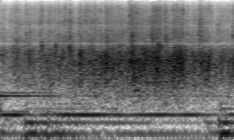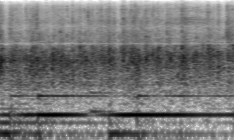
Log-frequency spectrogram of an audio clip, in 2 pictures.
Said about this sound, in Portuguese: Aplauda Jesus bem forte por isso.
